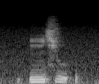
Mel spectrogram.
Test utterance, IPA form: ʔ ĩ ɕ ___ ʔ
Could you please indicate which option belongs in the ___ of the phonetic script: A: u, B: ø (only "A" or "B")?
A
